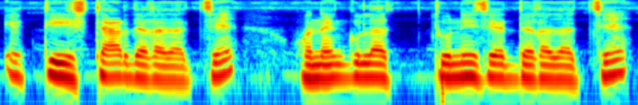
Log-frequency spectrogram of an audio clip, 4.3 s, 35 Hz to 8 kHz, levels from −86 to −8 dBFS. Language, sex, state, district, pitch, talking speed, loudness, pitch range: Bengali, male, Assam, Hailakandi, 150 Hz, 110 wpm, -16 LUFS, 140-160 Hz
